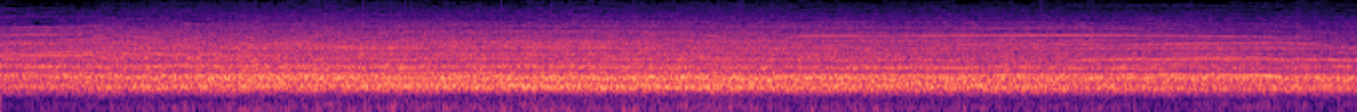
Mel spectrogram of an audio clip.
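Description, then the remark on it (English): A huge Coachella festival crowd, asked to scream as loud as they can, screams at full volume, a dense, unbroken roar of thousands of voices that holds steady for several seconds with no one speaking over it. “I want you all to scream as loud as you can.”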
